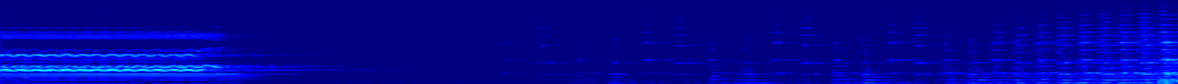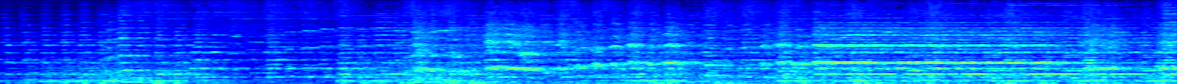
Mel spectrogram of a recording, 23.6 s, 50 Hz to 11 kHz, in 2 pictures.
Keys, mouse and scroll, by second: 0.8 click, 1.8 click, 2.8 right click, 3.7 click, 4.4 click, 5.5 click, 7.3 click, 8.8 click, 10.2 right click, 11.3 click, 12.5 click, 13.7 click, 15.3 click, 16.1 right click, 17.0 click, 17.6 click, 18.6 click, 20.1 click, 21.9-23.2 drag, 23.5 right click.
